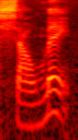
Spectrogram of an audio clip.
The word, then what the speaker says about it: Xiao Mei: One is the proper Chinese Mandarin way, which is Xiao Mei.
